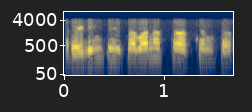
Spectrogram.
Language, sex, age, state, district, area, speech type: Marathi, male, 30-45, Maharashtra, Washim, urban, conversation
